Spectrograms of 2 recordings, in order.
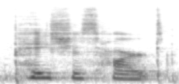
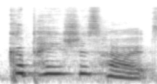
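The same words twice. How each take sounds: First: Capacious, said slowly and softly to fix the misreading; quiet correction. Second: Capacious read out clearly and higher in the character voice; corrected reading. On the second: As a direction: reread capacious properly, in character. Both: Shown as a demonstration. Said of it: "I thought it said capricious heart".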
